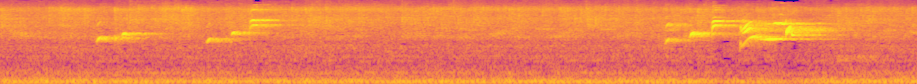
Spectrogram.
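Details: One-year-old Corsican European goldfinch singing: two short high rising notes, a pause, then a quick liquid burst of tinkling, twittering notes high in pitch, with faint steady background hiss.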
